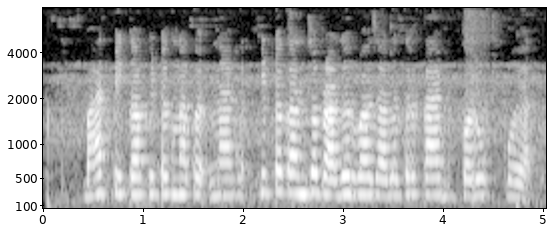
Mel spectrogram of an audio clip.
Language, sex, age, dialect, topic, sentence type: Marathi, female, 31-35, Southern Konkan, agriculture, question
